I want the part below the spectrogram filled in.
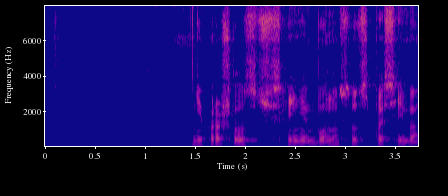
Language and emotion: Russian, neutral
